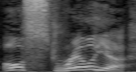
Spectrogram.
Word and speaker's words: AuZtralia: be unboxing a game called Australia and that's pronounced with an extra Z in there because I don't know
